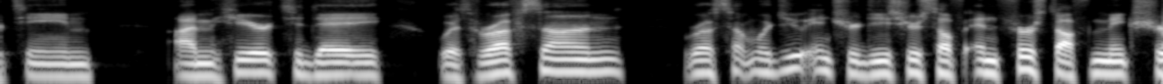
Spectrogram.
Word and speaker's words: Rafsan: I'm here today with Ruffson. Ruffson, would you introduce yourself and first off make sure I pronounce your name properly.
